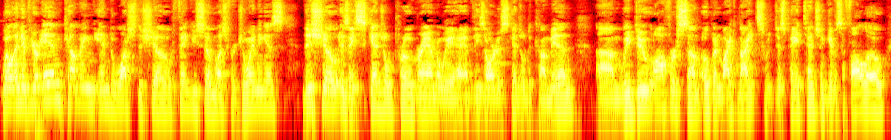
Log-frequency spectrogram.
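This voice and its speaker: Man, medium pitch, informal live-stream host, conversational and somewhat halting, doubles back on phrases. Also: steady tone, fairly bright tone. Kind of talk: casual hosting chat.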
